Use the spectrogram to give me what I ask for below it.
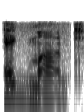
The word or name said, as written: Egmont, Mount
